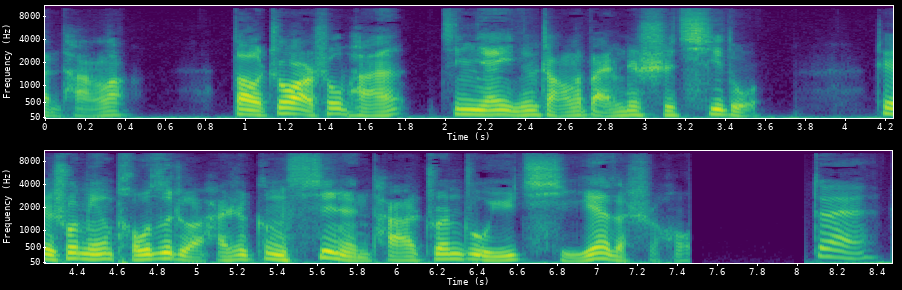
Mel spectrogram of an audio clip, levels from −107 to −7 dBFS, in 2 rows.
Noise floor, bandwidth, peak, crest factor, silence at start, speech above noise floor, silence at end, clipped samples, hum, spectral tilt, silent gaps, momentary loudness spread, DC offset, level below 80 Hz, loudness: -45 dBFS; 10.5 kHz; -6 dBFS; 18 dB; 0 s; 23 dB; 0 s; under 0.1%; none; -6 dB/octave; 7.47-7.52 s, 7.98-8.03 s; 11 LU; under 0.1%; -50 dBFS; -23 LUFS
